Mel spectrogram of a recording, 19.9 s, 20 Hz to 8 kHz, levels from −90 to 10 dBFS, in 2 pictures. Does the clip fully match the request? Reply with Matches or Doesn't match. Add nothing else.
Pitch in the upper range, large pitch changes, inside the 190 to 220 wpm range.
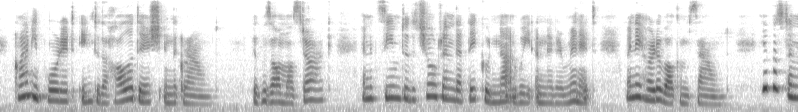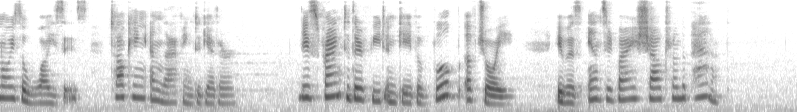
Matches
